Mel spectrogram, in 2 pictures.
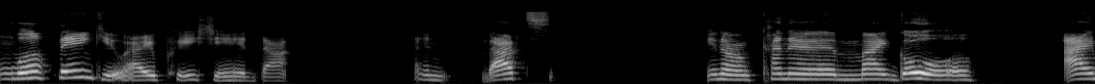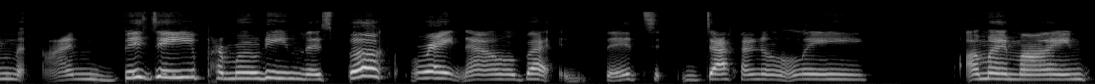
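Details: Ataxic dysarthria in a woman with Friedreich's ataxia, a rare, genetic, progressive disease diagnosed at age 16; she reports voice issues.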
